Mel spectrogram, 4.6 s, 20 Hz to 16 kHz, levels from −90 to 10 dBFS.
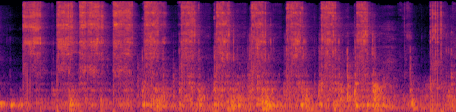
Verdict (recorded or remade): recorded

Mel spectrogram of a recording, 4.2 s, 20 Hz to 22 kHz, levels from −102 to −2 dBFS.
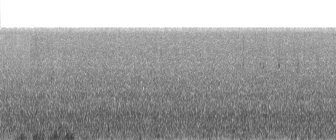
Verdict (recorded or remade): recorded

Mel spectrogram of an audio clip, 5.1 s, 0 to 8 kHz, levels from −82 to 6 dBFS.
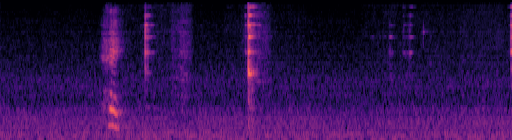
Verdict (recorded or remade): remade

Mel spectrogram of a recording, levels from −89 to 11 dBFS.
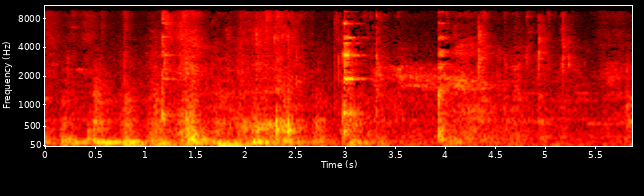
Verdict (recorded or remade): recorded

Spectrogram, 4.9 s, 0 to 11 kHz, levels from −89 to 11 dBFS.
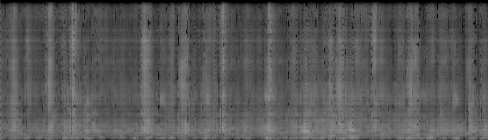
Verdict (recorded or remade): remade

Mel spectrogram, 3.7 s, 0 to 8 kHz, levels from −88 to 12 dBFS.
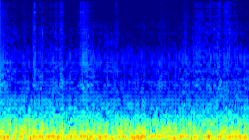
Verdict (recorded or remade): remade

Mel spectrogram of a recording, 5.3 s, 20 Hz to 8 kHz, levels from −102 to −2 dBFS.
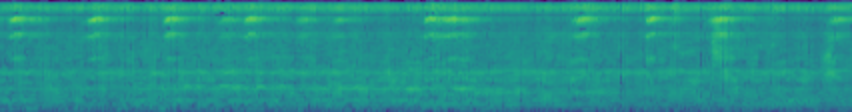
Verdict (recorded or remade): remade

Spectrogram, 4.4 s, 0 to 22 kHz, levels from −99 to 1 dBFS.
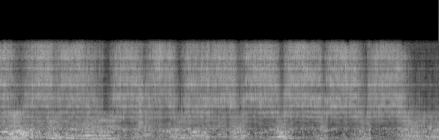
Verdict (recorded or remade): remade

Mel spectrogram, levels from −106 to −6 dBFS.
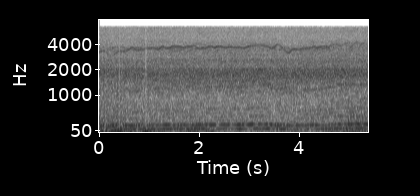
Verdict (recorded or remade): recorded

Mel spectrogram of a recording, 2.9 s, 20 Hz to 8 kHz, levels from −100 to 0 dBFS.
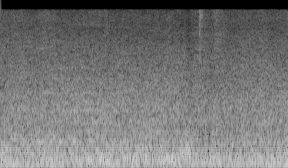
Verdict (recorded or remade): remade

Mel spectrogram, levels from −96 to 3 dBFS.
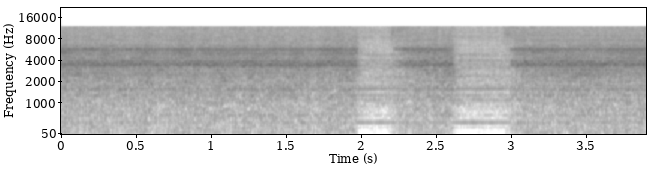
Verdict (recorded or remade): recorded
